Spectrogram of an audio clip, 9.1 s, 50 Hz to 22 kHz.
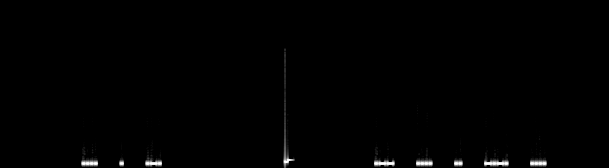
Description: Morse code, heard as a keyed tone, about 40 wpm, spaced as for 19 wpm, 700 Hz. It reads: HER WHICH
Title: 4x Character Spacing - Top 100 Words - 40wpm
